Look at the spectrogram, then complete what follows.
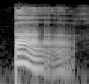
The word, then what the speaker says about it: part: Il, elle, part. Final T not pronounced, il, elle, part.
